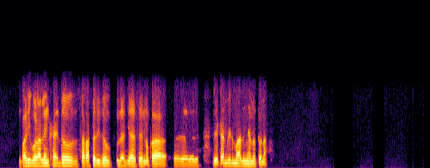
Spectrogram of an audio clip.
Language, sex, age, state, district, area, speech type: Santali, male, 30-45, West Bengal, Purulia, rural, conversation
